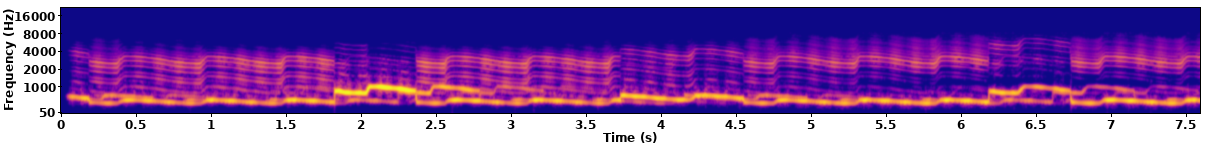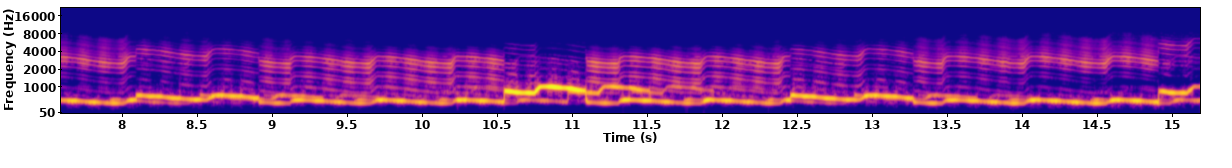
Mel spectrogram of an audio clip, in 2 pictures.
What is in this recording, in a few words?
loop 110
